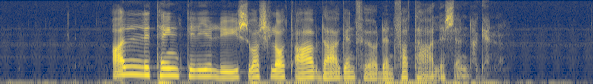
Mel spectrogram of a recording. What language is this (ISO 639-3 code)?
nor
